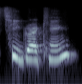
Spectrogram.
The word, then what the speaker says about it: Tigre King: your uh album so it's tigre king yes uh it's just the r and e or switch yeah for reliability uh and cultural purposes okay okay because when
